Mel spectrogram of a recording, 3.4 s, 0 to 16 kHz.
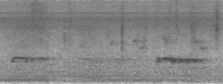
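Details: Morning dove call by a garden, 2 October 2021: one short flat coo, then a longer rolling coo about two seconds later, with a steady low droning hum and faint bird chirps behind.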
